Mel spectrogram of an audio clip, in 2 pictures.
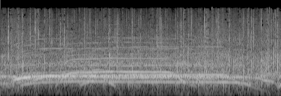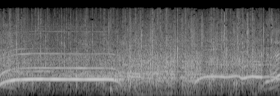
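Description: Loud, sustained applause from an audience fills the whole stretch, with rising and falling whoops and cheers riding over the steady clapping.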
